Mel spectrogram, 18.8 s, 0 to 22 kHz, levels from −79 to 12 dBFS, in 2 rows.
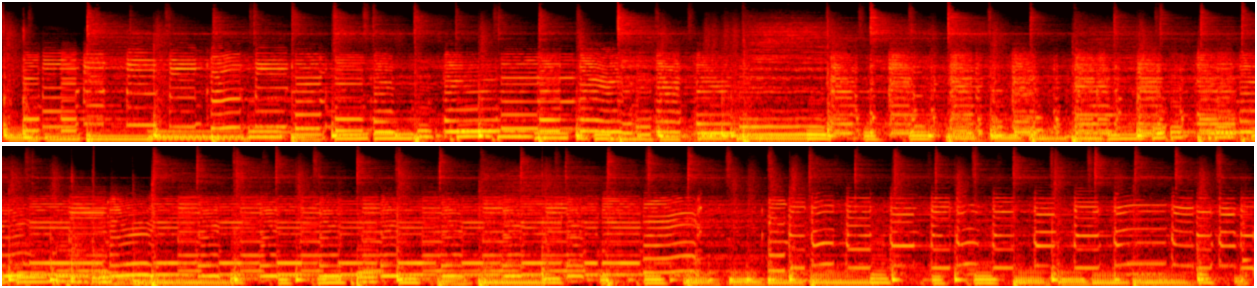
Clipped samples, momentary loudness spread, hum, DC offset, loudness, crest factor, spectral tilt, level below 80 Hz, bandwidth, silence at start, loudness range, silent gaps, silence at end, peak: under 0.1%; 3 LU; none; under 0.1%; -18 LUFS; 16 dB; -5.5 dB/octave; -32 dBFS; over 20 kHz; 0 s; 2 LU; none; 0 s; -2 dBFS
